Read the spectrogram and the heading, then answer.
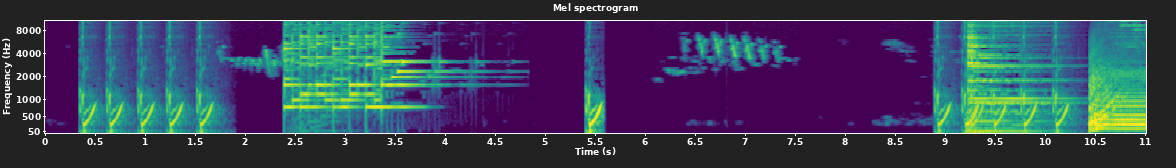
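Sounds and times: bright chiming jingle: 0:02.4 - 0:04.6.

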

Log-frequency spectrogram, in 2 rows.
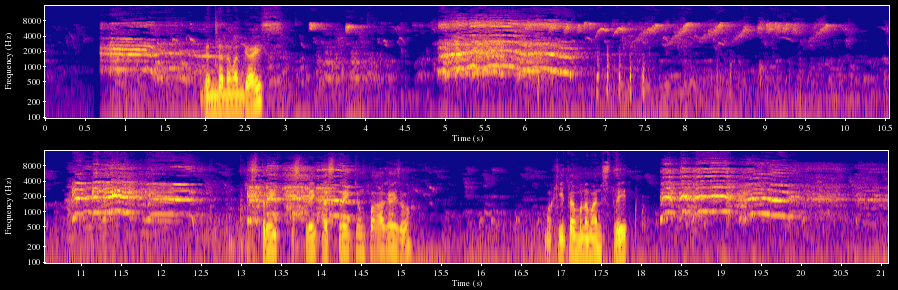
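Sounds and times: roosters crowing: 0:00.0 - 0:21.0.

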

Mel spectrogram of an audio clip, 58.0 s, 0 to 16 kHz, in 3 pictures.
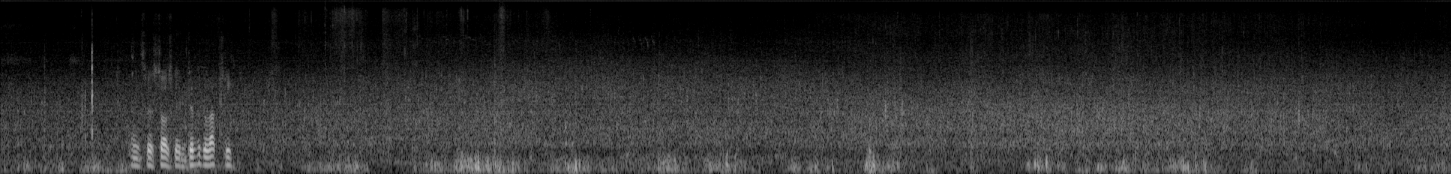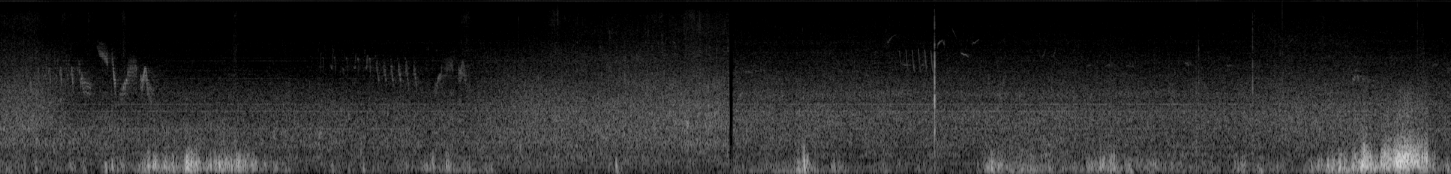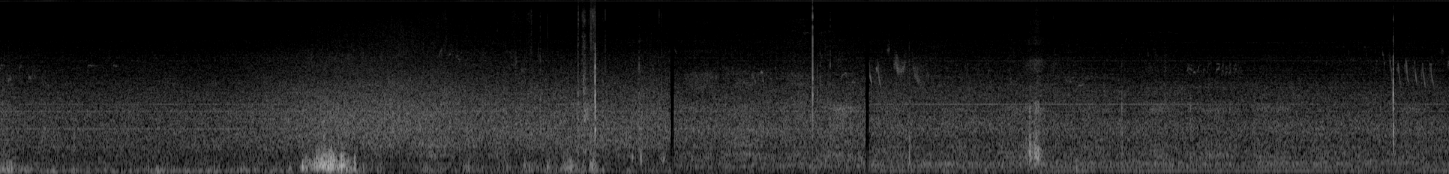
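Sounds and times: wind on microphone: 0:04.1 - 0:12.2, 0:13.7 - 0:16.8, 0:20.2 - 0:23.2, 0:24.8 - 0:26.0, 0:29.8 - 0:30.6, 0:32.3 - 0:39.1, 0:42.5 - 0:43.6
microphone handling noise: 0:21.5 - 0:22.8.

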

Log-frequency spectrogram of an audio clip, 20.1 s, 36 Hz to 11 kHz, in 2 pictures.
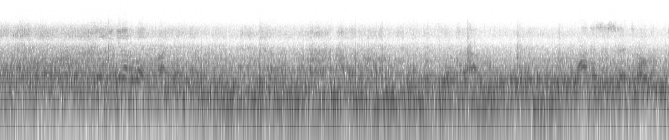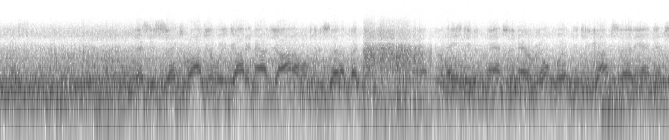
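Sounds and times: gunfire: 0:03.0 - 0:08.6, 0:15.4 - 0:16.6
loud crash: 0:15.5 - 0:16.5.

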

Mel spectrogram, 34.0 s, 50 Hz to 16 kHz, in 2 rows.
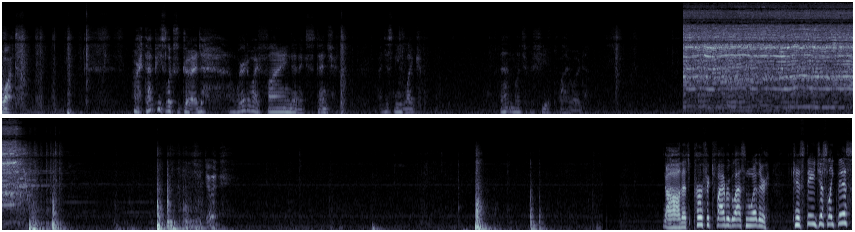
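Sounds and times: circular saw cutting plywood: 0:13.6 - 0:18.0
wood thumps and knocks: 0:17.6 - 0:18.4, 0:20.1 - 0:21.1, 0:26.4 - 0:28.0.

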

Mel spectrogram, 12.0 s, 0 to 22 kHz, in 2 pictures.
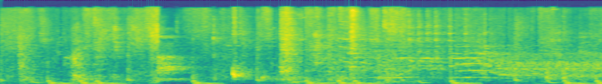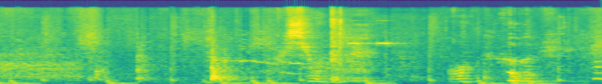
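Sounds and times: music: 0:00.0 - 0:12.0
meow-like cry: 0:08.3 - 0:09.1.

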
